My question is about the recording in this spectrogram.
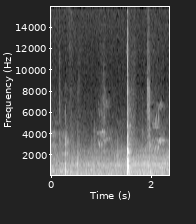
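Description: Tennis ball struck by a racket at close range: one sharp pock about one and a half seconds in, with a few fainter ticks of the ball before it.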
